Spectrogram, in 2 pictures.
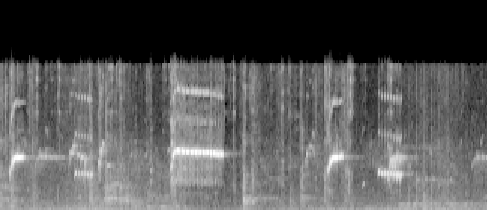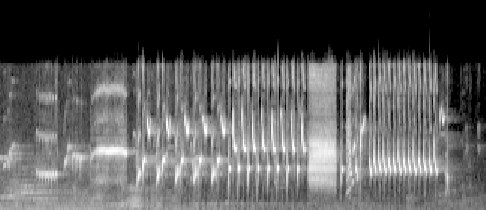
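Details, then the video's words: A linnet and canary cross sings a varied run of loud whistles, chirps and short twittering notes, building into fast rolling trills and a dense buzzy passage before stopping abruptly. "Linnet x canary φανετο χ καναρα"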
